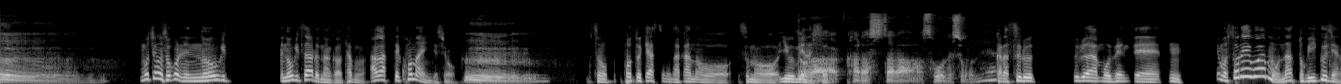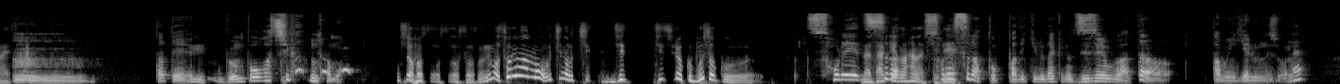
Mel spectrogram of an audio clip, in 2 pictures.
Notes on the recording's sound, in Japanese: 久々のSkype収録、Audio HijackPro にジャックされる。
